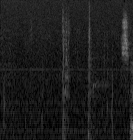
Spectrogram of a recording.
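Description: Quiet room tone with two short, faint clicks about a second in, then a voice begins near the end.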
